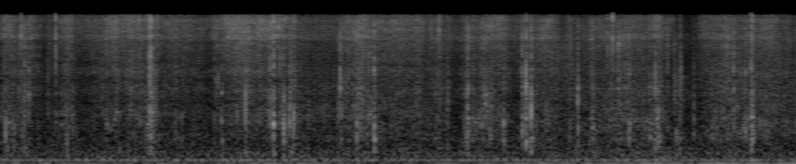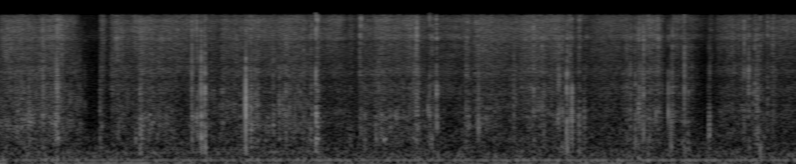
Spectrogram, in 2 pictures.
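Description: Long red-painted nails scratch the front waist area of light blue denim jeans being worn, making quick, bright, rasping strokes that come in rapid, uneven bursts. The scratching is soft and close, with a faint steady low hum underneath throughout.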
